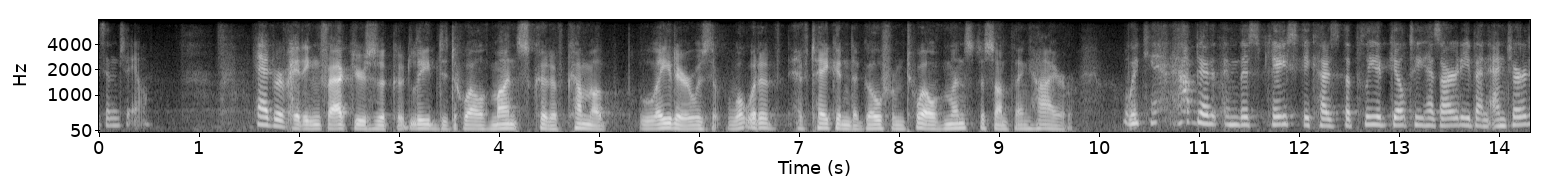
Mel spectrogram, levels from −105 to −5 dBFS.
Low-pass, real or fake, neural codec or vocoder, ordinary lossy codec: 7.2 kHz; fake; codec, 16 kHz in and 24 kHz out, 0.6 kbps, FocalCodec, streaming, 2048 codes; Opus, 32 kbps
